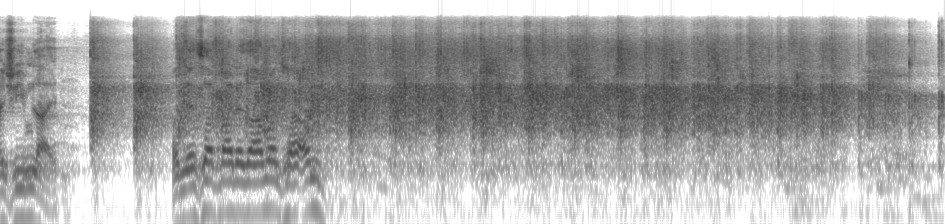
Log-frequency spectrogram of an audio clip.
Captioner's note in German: Allgemeiner Beifall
